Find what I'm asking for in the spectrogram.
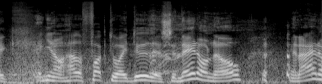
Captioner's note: laughing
